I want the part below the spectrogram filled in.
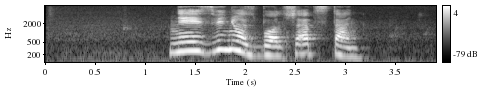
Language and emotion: Russian, angry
